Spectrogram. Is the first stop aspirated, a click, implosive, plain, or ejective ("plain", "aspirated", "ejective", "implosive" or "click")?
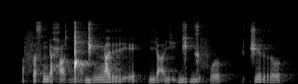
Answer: click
